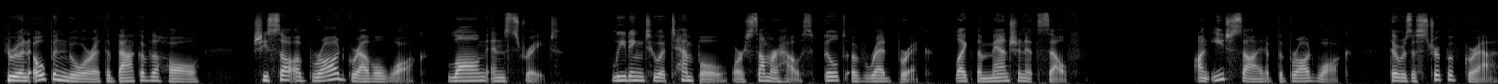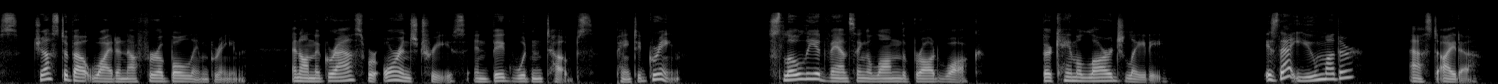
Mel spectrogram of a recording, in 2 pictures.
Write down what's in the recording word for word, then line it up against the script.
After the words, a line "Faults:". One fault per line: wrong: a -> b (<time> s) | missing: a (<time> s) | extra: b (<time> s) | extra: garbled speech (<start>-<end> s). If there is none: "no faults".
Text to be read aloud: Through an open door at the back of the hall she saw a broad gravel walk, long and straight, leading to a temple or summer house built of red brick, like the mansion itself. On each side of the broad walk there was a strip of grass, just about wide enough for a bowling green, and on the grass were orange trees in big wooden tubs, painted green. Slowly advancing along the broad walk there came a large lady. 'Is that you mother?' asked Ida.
Through an open door at the back of the hall she saw a broad gravel walk, long and straight, leading to a temple or summer house built of red brick, like the mansion itself. On each side of the broad walk there was a strip of grass, just about wide enough for a bowling green, and on the grass were orange trees in big wooden tubs, painted green. Slowly advancing along the broad walk there came a large lady. 'Is that you mother?' asked Ida.
Faults:
no faults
